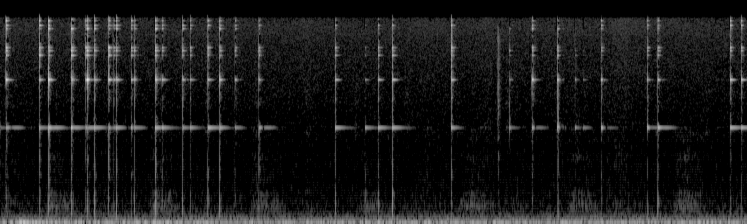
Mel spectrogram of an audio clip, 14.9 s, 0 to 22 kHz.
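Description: A clear faceted glass tumbler, hollow and mostly empty, is tapped and clinked with fingers and nails in a quick, irregular series of sharp clicks. Each strike gives a short, bright glassy chink with a brief ringing tone near 2 kHz that fades almost at once, over a soft low rumble.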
